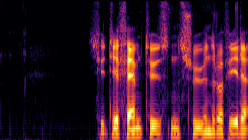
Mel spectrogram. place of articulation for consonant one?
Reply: palatal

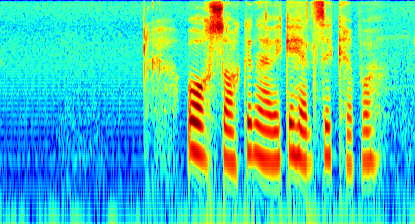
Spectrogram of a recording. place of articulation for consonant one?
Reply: uvular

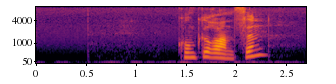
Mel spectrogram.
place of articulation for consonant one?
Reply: velar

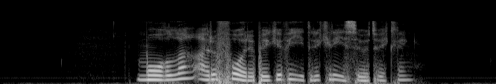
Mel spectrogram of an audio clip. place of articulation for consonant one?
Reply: labial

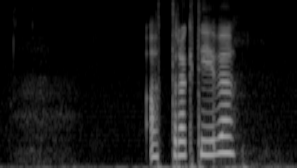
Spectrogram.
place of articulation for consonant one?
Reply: glottal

